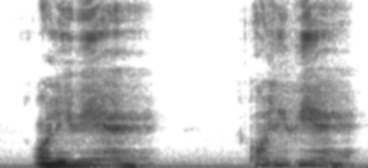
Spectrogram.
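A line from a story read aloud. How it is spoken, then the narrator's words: Faint fainting murmur. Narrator (Spanish): murmuró cayendo desmayada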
